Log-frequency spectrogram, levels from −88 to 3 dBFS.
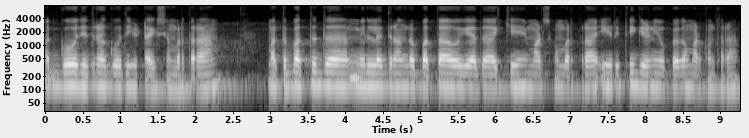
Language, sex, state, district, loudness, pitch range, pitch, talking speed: Kannada, male, Karnataka, Belgaum, -19 LUFS, 115-120 Hz, 120 Hz, 130 wpm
